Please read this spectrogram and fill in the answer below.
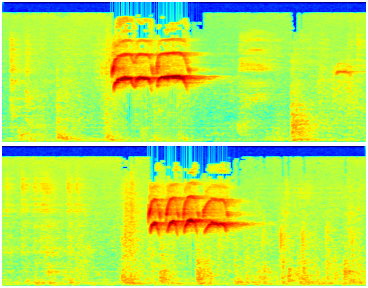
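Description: A bosun's whistle blown in short shrill blasts, each rising then falling in pitch: two about two seconds in, then four more in quick succession near the end. Between them come dull thuds of footsteps on wooden stage stairs.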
